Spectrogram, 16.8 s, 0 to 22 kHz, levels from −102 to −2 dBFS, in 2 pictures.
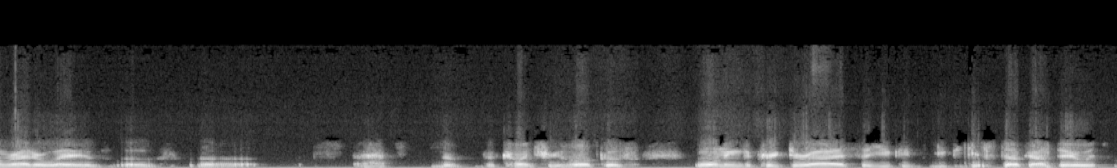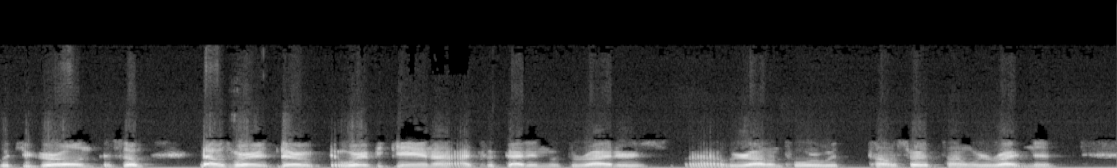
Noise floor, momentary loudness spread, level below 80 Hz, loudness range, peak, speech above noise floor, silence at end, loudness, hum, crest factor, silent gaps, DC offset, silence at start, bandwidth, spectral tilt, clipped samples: -39 dBFS; 13 LU; -52 dBFS; 5 LU; 0 dBFS; 22 dB; 0 s; -17 LUFS; none; 16 dB; none; under 0.1%; 0 s; 6.4 kHz; -7 dB/octave; under 0.1%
